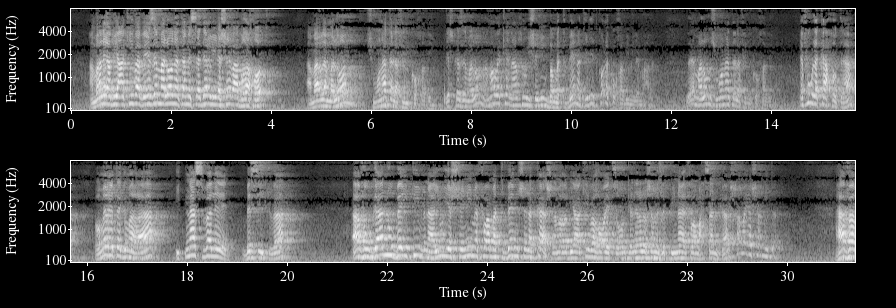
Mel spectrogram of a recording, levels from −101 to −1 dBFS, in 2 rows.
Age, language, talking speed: 50-69, Hebrew, 135 wpm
